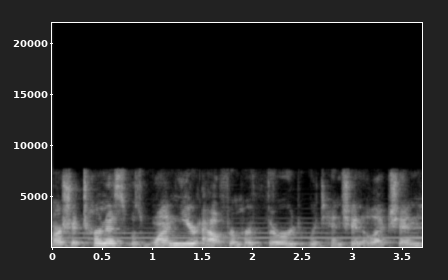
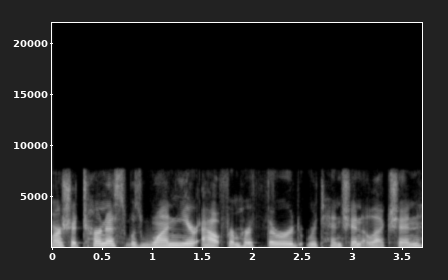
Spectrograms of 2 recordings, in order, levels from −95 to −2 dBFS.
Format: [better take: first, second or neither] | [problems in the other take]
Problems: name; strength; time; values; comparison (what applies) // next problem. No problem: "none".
second | background sound (Wind instrument, woodwind instrument); 19 dB below the speech // room echo; dies away in 0.3 s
